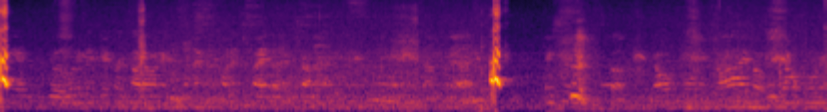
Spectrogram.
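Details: One-week-old newborn baby with hiccups: sharp, abrupt little gulping catches, a few over several seconds, with soft adult talk in the background.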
